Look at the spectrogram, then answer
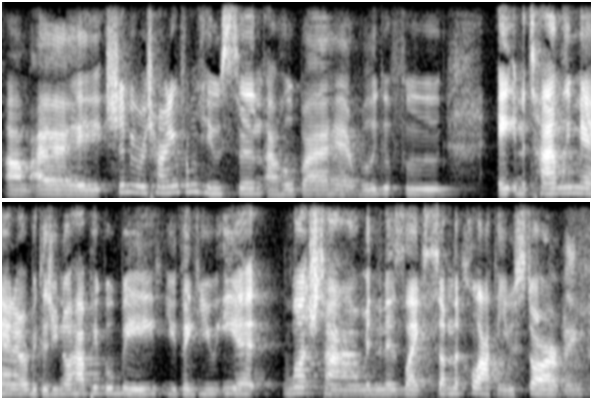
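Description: A woman's voice: mid-range voice, fairly even intonation, normal speed, a bit bright, roomy sound. A woman hosting a podcast, chatting casually in a wry, joking way. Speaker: podcast host. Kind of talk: casual chat.

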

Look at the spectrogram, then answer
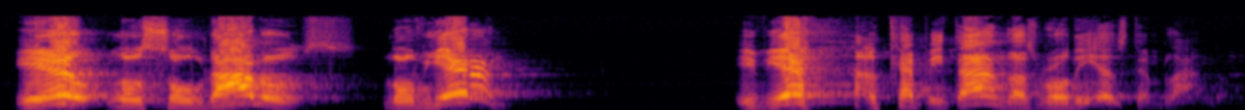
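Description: Pastor guy with a high voice preaching, gets loud then jokes around. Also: animated, a little slow. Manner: preaching with shouted peaks and joking asides. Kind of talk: sermon.

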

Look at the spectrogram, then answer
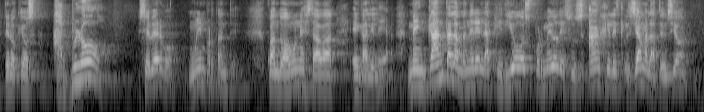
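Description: A man preaching a sermon with a fairly high voice. He stacks short, rhythmic phrases into rising declarations, then drops to a hushed, intimate low. He sounds like a pastor addressing his congregation. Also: moderate pace. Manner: emphatic preaching, swings between raised declarations and hushed low passages.

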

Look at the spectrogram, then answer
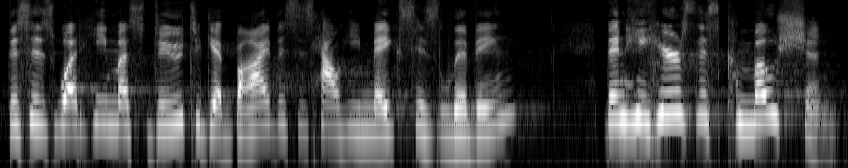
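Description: A woman pastor preaching a sermon, telling a personal story in a slow, reflective way with soft emphatic pauses. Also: fairly high pitch, long reverb tail.

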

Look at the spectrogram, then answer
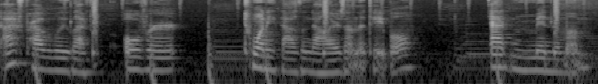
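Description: A woman hosting her own podcast, talking earnestly and casually with slang and frequent restarts. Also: lowish voice. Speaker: podcast host. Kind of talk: candid solo podcast talk.

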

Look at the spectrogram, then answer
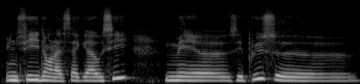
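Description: A woman's voice: lowish voice, measured pace, warm tone, smooth. A woman in a casual discussion, talking hesitantly and searching for her words.

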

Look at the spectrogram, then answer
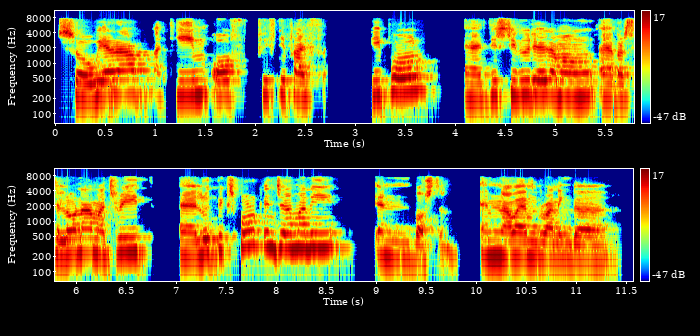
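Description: A woman's voice: a little high, unhurried. A woman in her fifties from Spain, head of a family-owned company, speaking hesitantly with fillers on a panel. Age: 50s. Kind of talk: panel discussion. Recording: dull lo-fi sound.

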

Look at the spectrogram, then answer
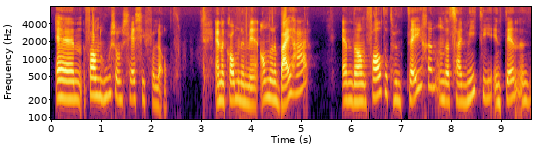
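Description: A woman talks slowly and steadily through an unscripted solo podcast aimed at horse riders. She often hesitates, restarts and repeats herself between fillers. She turns to the listener with direct, reflective questions. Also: mid-range voice, darkish tone.

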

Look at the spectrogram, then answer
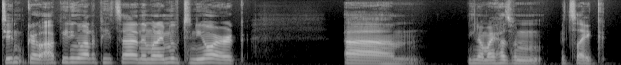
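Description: Chatty woman chef, gravelly edge. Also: medium pitch, flat delivery, normal speed, no echo, studio quality. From Midwestern United States. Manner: chatty, frequent fillers and laughs. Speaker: chef and restaurant owner, guest. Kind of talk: casual interview conversation.

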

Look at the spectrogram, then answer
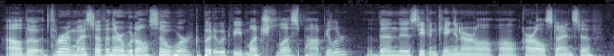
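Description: Middle-aged male co-host, gravelly, rambling, filler-heavy casual chat. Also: mid-range voice, fairly quick. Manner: rambling, hesitant with many fillers. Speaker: podcast co-host. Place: Chicago.

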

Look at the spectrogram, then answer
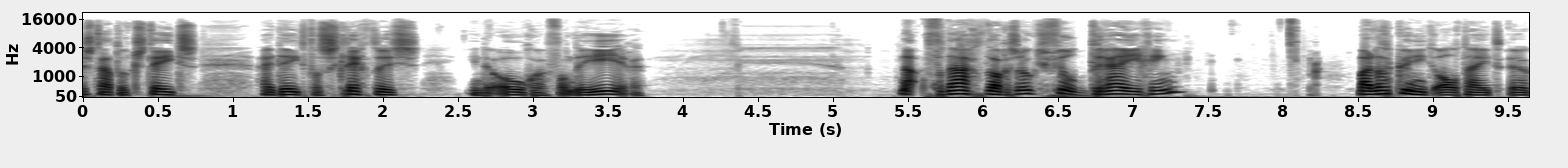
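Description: A man preaching a sermon as pastor, explaining calmly and often adding a tag word to his points. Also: mid-range voice, no echo, clean studio sound. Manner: calm explanatory preaching with frequent "hè" tags.

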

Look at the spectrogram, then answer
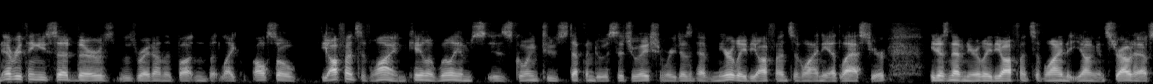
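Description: Low-voiced, slightly breathless man. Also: no echo, dull audio. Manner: chatty, rambling, many fillers. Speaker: sports betting podcast co-host. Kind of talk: casual sports betting chat. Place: hotel at high altitude.

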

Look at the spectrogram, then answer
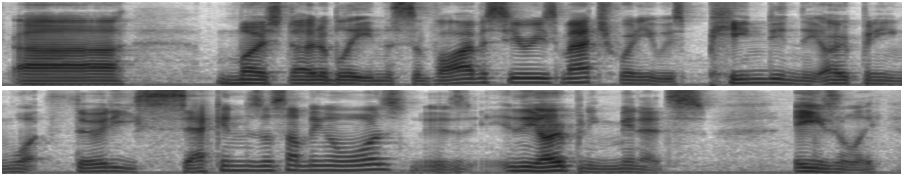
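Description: Smooth-voiced man rambling through a podcast. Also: mid-range voice, a little fast, bright, forceful tone. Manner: rambling, with many ums and uhs; unenthusiastic, dismissive. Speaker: podcast host. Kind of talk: casual solo wrestling podcast talk.

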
